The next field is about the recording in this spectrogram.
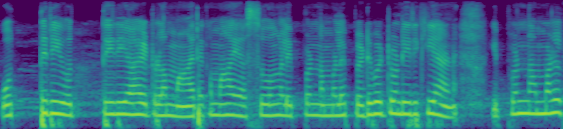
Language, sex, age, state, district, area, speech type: Malayalam, female, 30-45, Kerala, Kottayam, urban, spontaneous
